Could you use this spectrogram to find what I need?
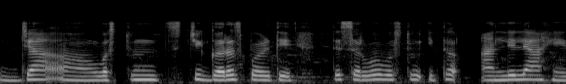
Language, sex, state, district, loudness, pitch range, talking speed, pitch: Marathi, female, Maharashtra, Sindhudurg, -30 LUFS, 195-220 Hz, 115 wpm, 210 Hz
